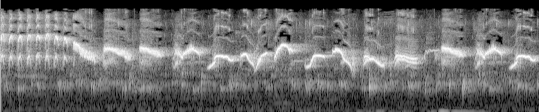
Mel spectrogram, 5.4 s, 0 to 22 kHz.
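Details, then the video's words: Agitated white-rumped shama in full, fiery song: a quick series of short rasping notes, then loud whistled phrases sliding up and down, each lasting under a second with brief gaps, on a clean, quiet background. "DIJAMIN MURAI LANGSUNG KOAR-KOAR TERSULUT EM0SI | murai batu gacor | shama bird"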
